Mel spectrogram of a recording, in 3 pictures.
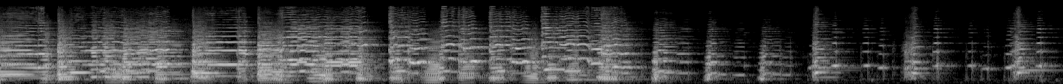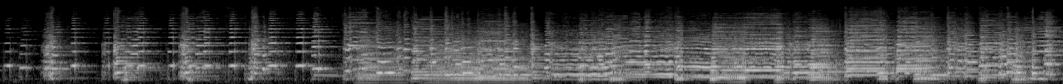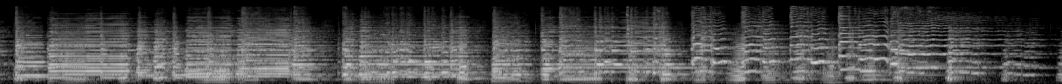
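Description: Accordion and violin playing together, the accordion to the fore. In the middle comes a stretch of short, separated chords with gaps between them, then fuller, sustained playing with low bass notes.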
